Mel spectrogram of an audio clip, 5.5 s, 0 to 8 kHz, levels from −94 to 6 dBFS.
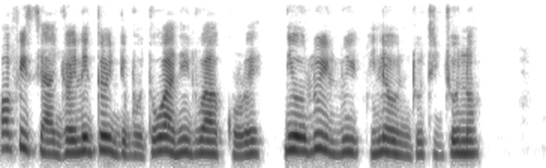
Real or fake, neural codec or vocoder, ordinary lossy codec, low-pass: fake; vocoder, 22.05 kHz, 80 mel bands, Vocos; none; 7.2 kHz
